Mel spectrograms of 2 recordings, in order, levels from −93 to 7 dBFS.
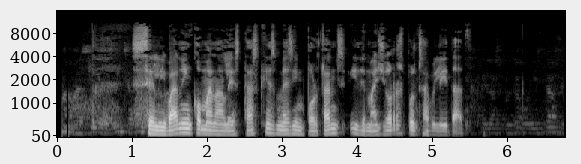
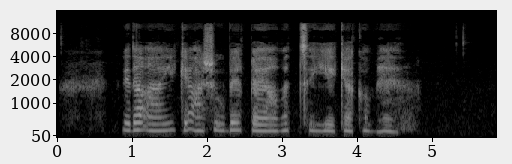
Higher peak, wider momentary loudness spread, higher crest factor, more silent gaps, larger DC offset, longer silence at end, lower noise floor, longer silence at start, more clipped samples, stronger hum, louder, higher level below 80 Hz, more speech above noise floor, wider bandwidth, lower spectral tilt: first, 0 dBFS vs -14 dBFS; second, 12 LU vs 20 LU; about the same, 22 dB vs 26 dB; neither; neither; first, 1.35 s vs 1.1 s; second, -64 dBFS vs -75 dBFS; first, 0.5 s vs 0.05 s; neither; neither; first, -21 LUFS vs -35 LUFS; first, -56 dBFS vs -82 dBFS; first, 44 dB vs 37 dB; about the same, 11 kHz vs 11.5 kHz; first, -5 dB/octave vs -1.5 dB/octave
